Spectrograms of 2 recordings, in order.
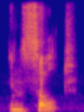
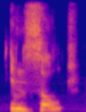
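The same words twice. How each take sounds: First: The stress is on the second syllable. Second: The stress is on the first syllable. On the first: It is a verb. "You put it on the second syllable" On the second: It is a noun. "You put the stress on the first syllable"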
